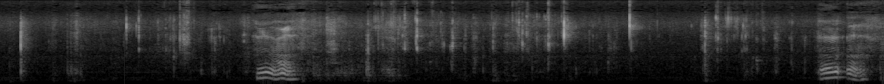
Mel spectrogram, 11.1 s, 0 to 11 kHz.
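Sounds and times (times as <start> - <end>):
chewing: 1.6 - 3.2, 4.6 - 8.1, 8.8 - 10.2.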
